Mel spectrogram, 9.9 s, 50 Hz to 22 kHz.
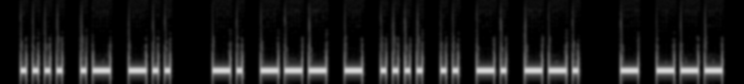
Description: Morse code, heard as a keyed tone, about 14 wpm, 700 Hz. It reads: HAD NOTHING TO
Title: Sentences from Top 1100 Words 15wpm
